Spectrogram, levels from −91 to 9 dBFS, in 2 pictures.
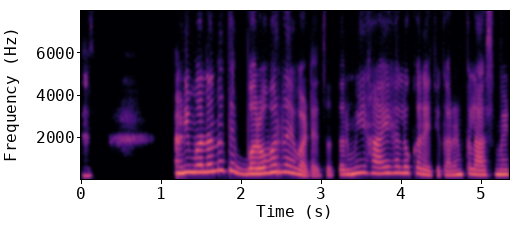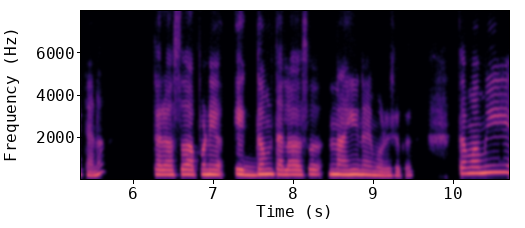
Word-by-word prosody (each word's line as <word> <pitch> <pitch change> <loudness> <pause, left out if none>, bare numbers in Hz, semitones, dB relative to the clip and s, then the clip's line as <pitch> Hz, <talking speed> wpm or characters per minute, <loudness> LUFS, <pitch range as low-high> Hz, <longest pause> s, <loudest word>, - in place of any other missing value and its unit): त्याचं. 170 -1 -12 1.1
आणि 295 +3 +5
मला 345 +1 +4
ना 420 +3 0
ते 405 - 0 0.2
बरोबर 270 +7 +4
नाही 335 -4 +1
वाटायचं, 175 - -4
तर 225 0 -4
मी 280 +6 +1
हाय 285 0 +1
हॅलो 300 0 -1
करायची 215 -8 -4
कारण 210 +3 -1
क्लासमेट 230 0 0
आहे 185 -1 -8
ना. 230 - -4 0.7
तर 225 -1 -1
असं 230 +2 -4
आपण 230 +1 +1
एकदम 230 +1 +1
त्याला 220 -1 -2
असं 225 +1 -6 0.2
नाही-नाही 225 -1 +3
म्हणू 180 -3 -4
शकत. 175 +1 -14 0.6
तर 275 - -3
मग 285 +1 0
मी 335 +1 -1
235 Hz, 165 wpm, -22 LUFS, 215-290 Hz, 1.1 s, आणि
